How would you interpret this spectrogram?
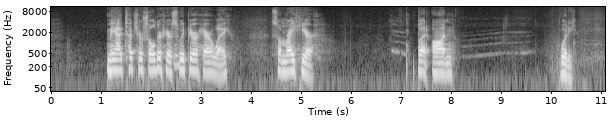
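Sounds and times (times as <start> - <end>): small dog whining: 2.4 - 2.7, 6.8 - 7.3, 8.1 - 9.8.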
